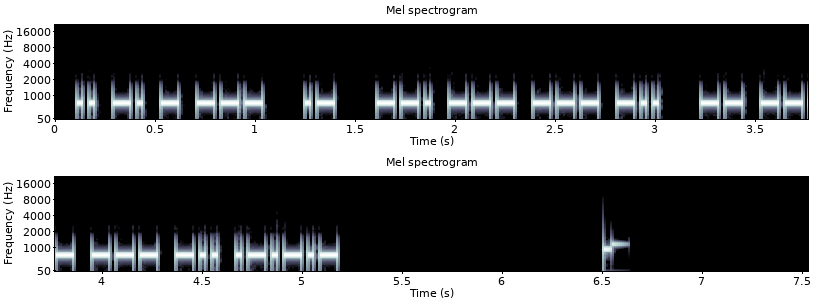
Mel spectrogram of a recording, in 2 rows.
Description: Morse code, heard as a keyed tone, about 40 wpm, 700 Hz. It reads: INTO A GOOD MOOD.
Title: Sentences from Top 1100 Words 40wpm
